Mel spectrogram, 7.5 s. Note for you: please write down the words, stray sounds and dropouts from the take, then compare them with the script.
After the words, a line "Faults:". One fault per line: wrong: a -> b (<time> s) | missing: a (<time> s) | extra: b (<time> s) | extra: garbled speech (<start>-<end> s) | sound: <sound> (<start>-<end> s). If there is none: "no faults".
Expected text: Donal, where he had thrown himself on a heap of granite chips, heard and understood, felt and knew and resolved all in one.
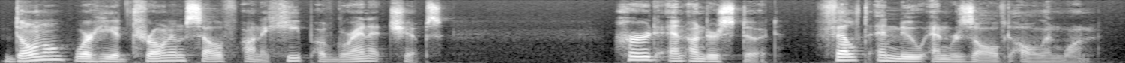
Donal, where he had thrown himself on a heap of granite chips, heard and understood, felt and knew and resolved all in one.
Faults:
no faults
